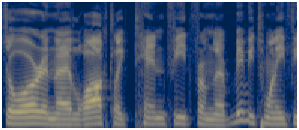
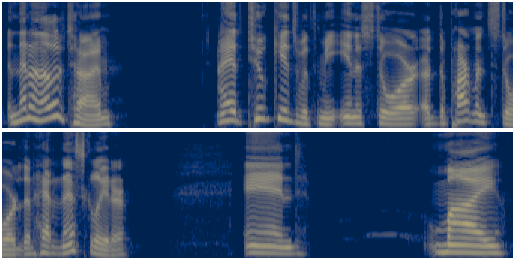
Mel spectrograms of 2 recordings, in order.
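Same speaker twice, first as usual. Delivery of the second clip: ordinary talk, nothing marked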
